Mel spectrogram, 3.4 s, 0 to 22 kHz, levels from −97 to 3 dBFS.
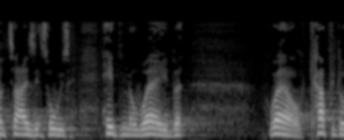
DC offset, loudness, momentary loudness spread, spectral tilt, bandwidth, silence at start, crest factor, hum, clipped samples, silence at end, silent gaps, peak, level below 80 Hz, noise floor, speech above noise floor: under 0.1%; -36 LUFS; 9 LU; -6.5 dB/octave; 11.5 kHz; 0 s; 18 dB; none; under 0.1%; 0 s; none; -18 dBFS; -80 dBFS; -66 dBFS; 30 dB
